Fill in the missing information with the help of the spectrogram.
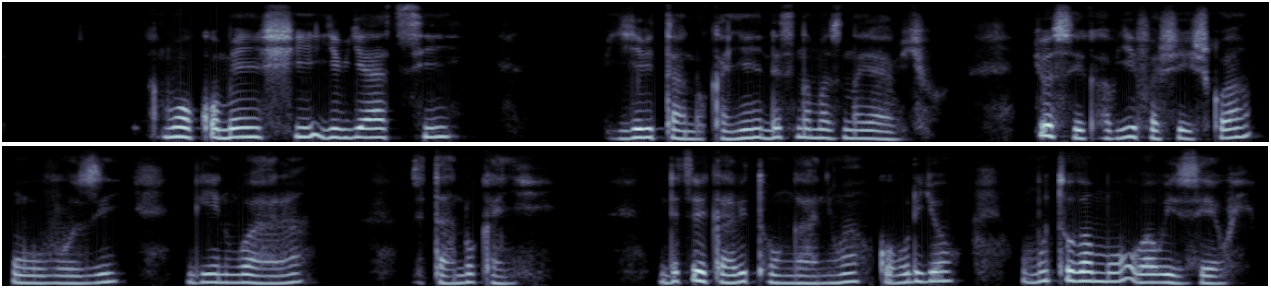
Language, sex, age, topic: Kinyarwanda, male, 18-24, health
